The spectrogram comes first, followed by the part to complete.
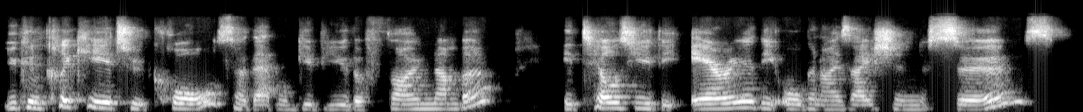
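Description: A woman's voice: fairly low pitch, lively intonation, unhurried, a little mellow. A woman from a county aging services office, guiding viewers through a website on a shared screen with a friendly, explanatory manner. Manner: friendly, explanatory, self-correcting. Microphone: computer mic on a video call.

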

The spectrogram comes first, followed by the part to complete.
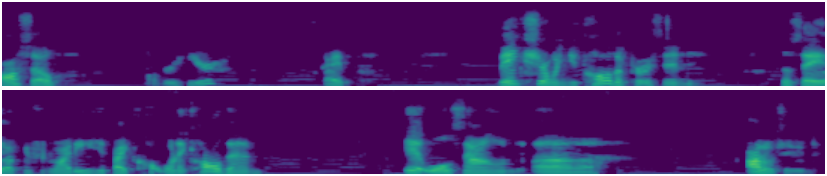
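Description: A woman with a bright, slightly low-set voice talks through a casual screen-recorded tutorial. She rambles and hesitates, correcting herself as she goes, with some music playing behind her. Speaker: tutorial host.

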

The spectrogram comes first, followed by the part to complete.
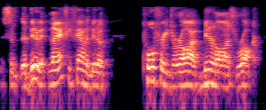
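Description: An Australian man, a geologist answering questions informally on a webinar, speaking bluntly and colloquially with animated digressions. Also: mid-range voice, fast talker. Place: small closed room at home or office, on a video call.

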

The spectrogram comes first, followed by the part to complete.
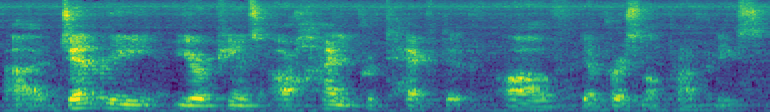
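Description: A young man from Poland, giving a measured instructional talk to camera as a business executive, with many "uh" fillers. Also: deep voice, vocal fry. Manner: frequent "uh" fillers, measured delivery. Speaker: chamber of commerce executive. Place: office with logo backdrop. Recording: echoey room, mic at a distance.

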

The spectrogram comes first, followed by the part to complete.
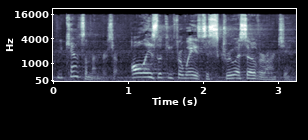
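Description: A man's voice: high voice, huge pitch swings, quick pace. A man voicing a sardonic, protective vampire scientist in an ASMR roleplay, with dramatic, formal speech that often drops toward a whisper. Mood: cold, bitter. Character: desperate, sardonic male vampire scientist, protective of his captive. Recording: hall-like reverb with clear background noise.

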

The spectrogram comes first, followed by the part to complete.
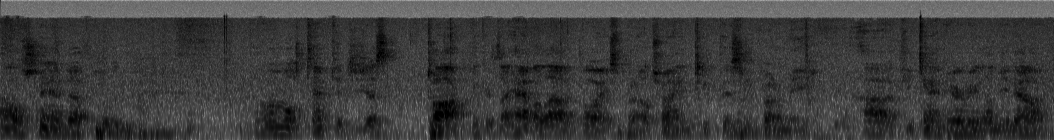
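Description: Flat low-voiced man in an echoey hall. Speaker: panelist, nonprofit fund representative. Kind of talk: unscripted panel talk. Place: conference room. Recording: echoey room, distant mic, faint rumble.

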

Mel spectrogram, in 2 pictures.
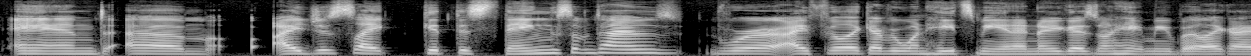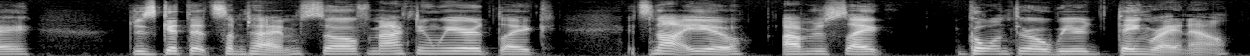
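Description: A woman in her thirties hosting a casual podcast, chatty and animated, recorded on a desk mic in a small studio. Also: on the low side, normal speed, clean tone, no echo. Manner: animated, chatty, slips into playful put-on voices. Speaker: podcast host. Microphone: desk mic on a boom arm.

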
